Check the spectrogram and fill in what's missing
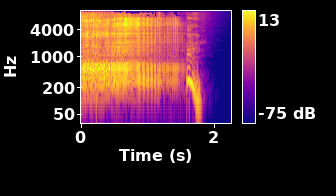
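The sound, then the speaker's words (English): A long, loud, buzzing fart rattles for over a second, its flutter slowing as it goes, then finishes with a brief squeaky downward squeal. No one speaks. “Everyone can enjoy a fart and a burp, can't they?”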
